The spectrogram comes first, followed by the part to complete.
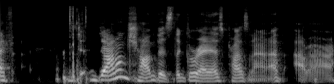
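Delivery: put-on full Valley Girl voice, swooping and sing-song. Imitating how he talks: Stephen Miller as a Valley Girl. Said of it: "he is a Valley Girl".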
